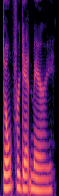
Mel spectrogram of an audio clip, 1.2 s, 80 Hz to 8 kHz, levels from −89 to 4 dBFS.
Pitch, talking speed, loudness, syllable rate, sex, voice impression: 190 Hz, 150 wpm, -18 LUFS, 5.0 syllables/s, female, feminine, adult-like, tensed, powerful, bright, clear, slightly fluent, slightly raspy, intellectual, calm, friendly, slightly lively, slightly sharp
